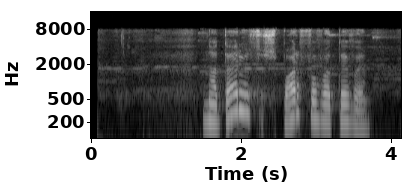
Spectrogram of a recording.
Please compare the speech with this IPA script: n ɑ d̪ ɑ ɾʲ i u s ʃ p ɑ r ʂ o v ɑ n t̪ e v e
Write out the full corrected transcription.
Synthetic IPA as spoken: n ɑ t̪ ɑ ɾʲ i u s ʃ p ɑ r f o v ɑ t̪ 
